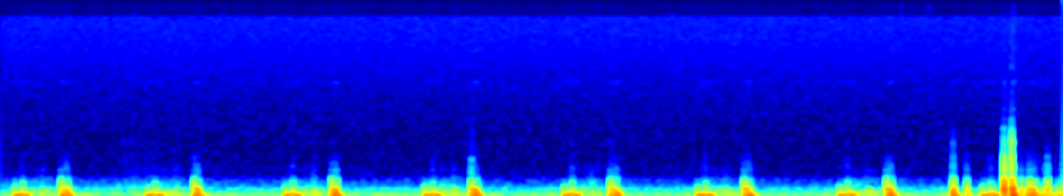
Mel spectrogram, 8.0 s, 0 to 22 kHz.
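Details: Self-recorded own heart, suspected systolic murmur at pulmonic valve: slow regular lub-dub about 57/min with a soft low whoosh between first and second sounds, possibly a mid-systolic murmur.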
